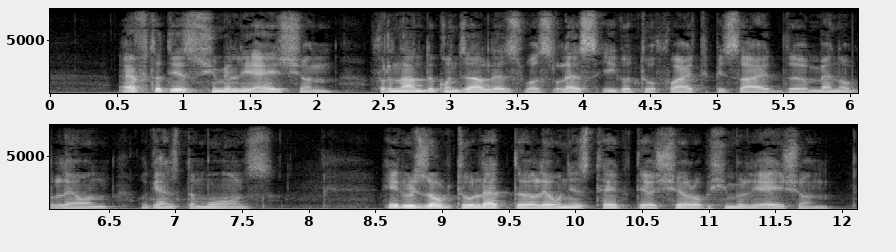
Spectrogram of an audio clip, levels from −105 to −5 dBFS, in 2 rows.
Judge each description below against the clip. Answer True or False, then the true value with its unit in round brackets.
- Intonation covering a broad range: False (2.6 semitones)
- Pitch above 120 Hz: False (90 Hz)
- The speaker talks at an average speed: True (145 wpm)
